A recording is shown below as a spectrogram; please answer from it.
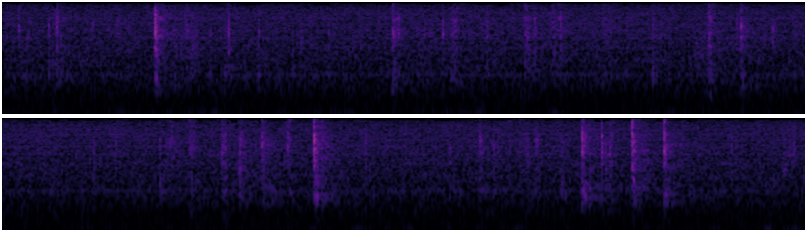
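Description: Faint typing on a computer keyboard: scattered, irregular keystrokes as a short phrase is typed.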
